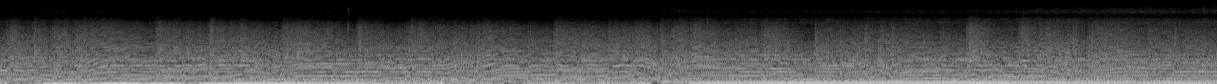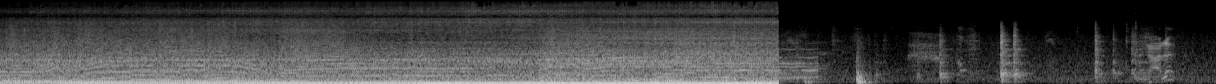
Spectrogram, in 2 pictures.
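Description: A pressure washer cleans the hull of a sailboat out of the water, running with a loud, steady motorized drone and whine for about twenty seconds before cutting off abruptly. Scattered clunks and quieter noises follow.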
